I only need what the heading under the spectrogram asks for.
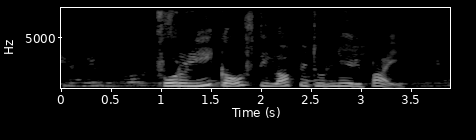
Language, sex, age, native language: Icelandic, male, 12, Icelandic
